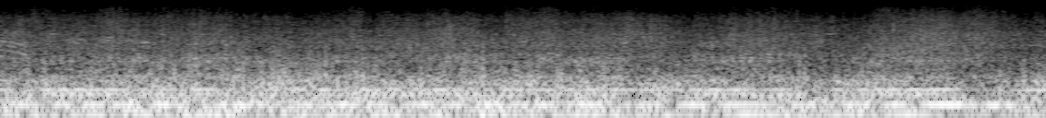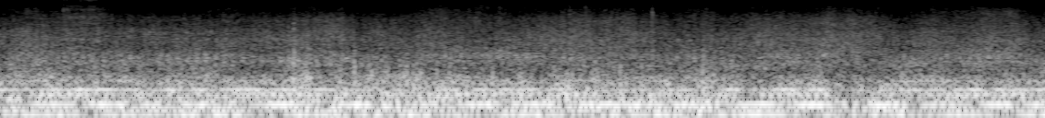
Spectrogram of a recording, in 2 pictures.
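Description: Sportfishing boat's engines running steadily under way, a constant low drone with the wake churning and rushing behind, and wind buffeting the microphone.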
